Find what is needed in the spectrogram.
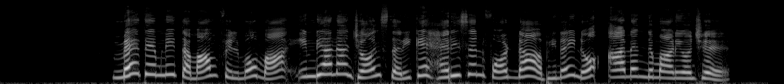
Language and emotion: Gujarati, happy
